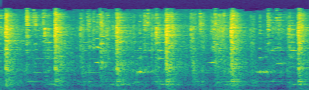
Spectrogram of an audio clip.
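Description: A motorized mechanical model warship with aircraft and cannons, at the museum La Fabuloserie in Dissy, runs with a steady clattering motor that turns its propeller and crocodiles, punctuated by sharp, irregular knocks and clicks from its cannons, moderately loud with no voices.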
